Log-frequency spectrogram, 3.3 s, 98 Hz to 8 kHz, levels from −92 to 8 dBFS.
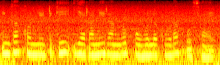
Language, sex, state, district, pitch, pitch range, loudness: Telugu, female, Telangana, Hyderabad, 200 Hz, 195-215 Hz, -13 LUFS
